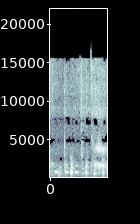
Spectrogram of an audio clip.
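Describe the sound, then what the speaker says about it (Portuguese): A golden rooster and a buff hen cluck close by in a chicken coop, giving a quick run of short, nasal clucks in a burst under a second long. "esse casal aqui, que é o galo dourado e aquela galinha camurça"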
